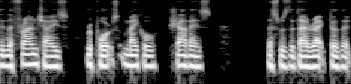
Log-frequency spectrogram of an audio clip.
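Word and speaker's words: Chaves: pronounce that name now i watched a youtube video the other day yeah doing a review he said chiefs i'm like no that's chavez that's that name is chavez or chad i think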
